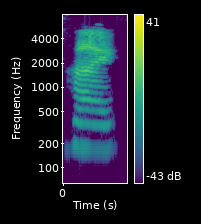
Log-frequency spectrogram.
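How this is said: The greeting sounds flat and unenthusiastic.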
